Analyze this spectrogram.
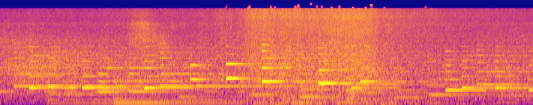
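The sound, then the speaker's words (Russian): Ocean waves crash on the coast of Crete in a continuous, loud roar of surf, with sustained musical tones playing over the wash of water throughout. “Ой, а какие волны!”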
